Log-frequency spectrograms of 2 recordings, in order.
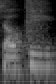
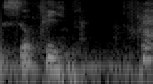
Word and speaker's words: Selkie: I know it's pronounced Selkie, but for some weird reason my brain keeps on thinking Silky.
